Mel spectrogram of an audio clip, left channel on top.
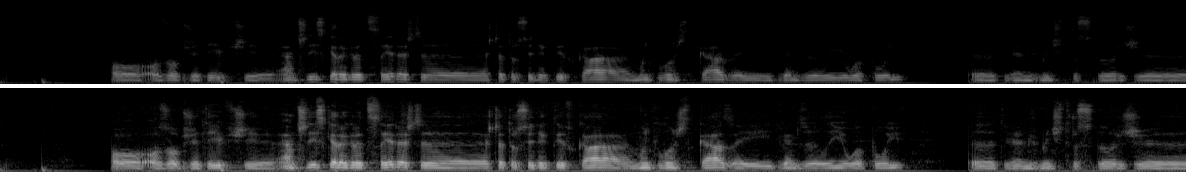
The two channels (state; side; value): quieter; left; 13.5 dB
